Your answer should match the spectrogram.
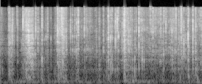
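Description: Foil wrapper of a Pokémon trading card booster pack being torn open and crinkling as the cards are pulled out, a dense run of crackles.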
